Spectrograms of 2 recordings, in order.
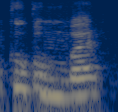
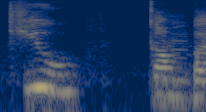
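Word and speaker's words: cucumber: वो करते आए हैं कुकुम्बर। बहुत जगह सुना है कुकुम्बर सैलेड, कुकुम्बर सैंडविच, लेकिन ये कुकुम्बर नहीं होता है, क्यूकम्बर होता है।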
